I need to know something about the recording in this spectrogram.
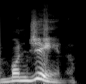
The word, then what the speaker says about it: Bongino: Meanwhile, former conservative firebrand and FBI official Dan Bongino, or Bongino, I always forgot how to pronounce his Bongino. name. Yeah, Bongino.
